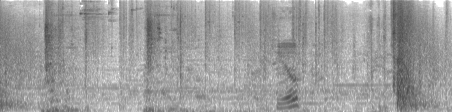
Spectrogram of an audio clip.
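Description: Gunfire in the Borderlands shooter game: several separate sharp shots spaced out over a few seconds, the last one loudest, with brief game effects between them and a short spoken phrase.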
